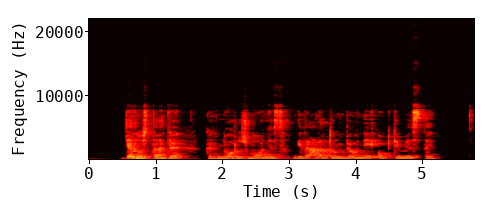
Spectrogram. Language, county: Lithuanian, Vilnius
